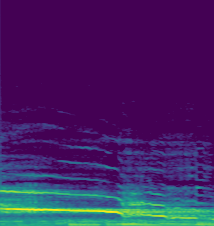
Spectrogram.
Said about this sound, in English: She darts her head around to look behind her and lets out a startled scream.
